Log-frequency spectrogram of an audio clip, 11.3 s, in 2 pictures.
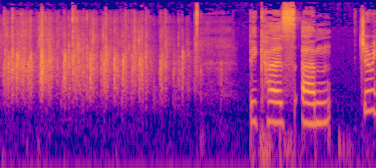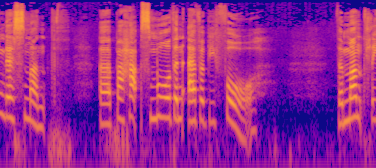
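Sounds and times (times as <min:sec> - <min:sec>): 
audience clapping: 0:00.0 - 0:03.3
speech: 0:03.7 - 0:06.5, 0:07.1 - 0:09.6, 0:10.7 - 0:11.2.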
